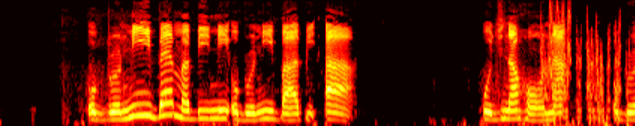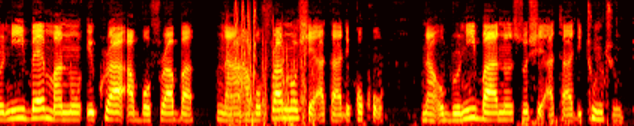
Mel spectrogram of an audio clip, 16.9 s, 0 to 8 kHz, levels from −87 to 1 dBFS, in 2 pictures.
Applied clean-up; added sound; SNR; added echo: classical method spectral subtraction.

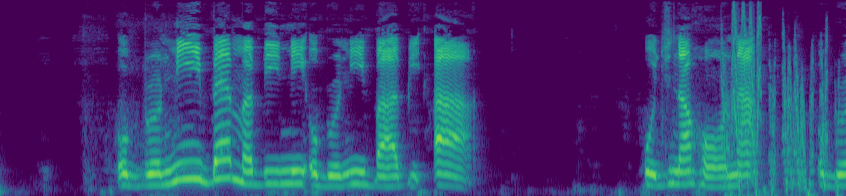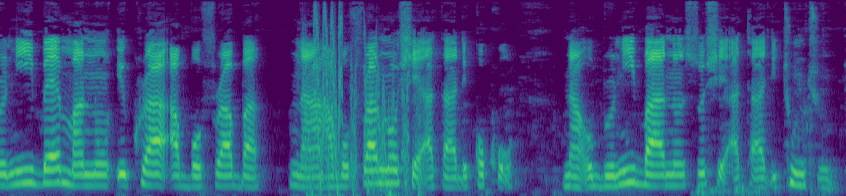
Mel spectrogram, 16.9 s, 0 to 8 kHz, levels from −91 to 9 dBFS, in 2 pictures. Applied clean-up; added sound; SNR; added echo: classical method log-MMSE.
